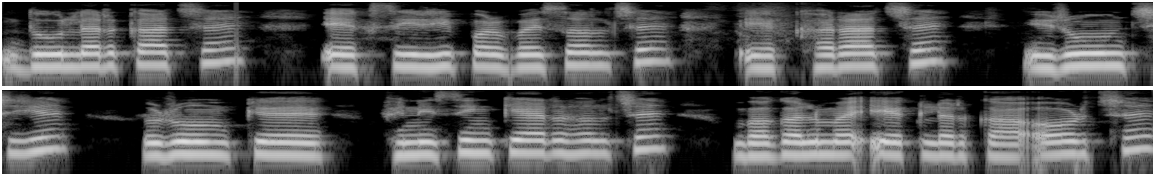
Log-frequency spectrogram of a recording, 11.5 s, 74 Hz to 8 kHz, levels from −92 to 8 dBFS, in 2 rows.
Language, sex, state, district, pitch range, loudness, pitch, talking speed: Maithili, female, Bihar, Saharsa, 215-245 Hz, -17 LUFS, 225 Hz, 135 wpm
